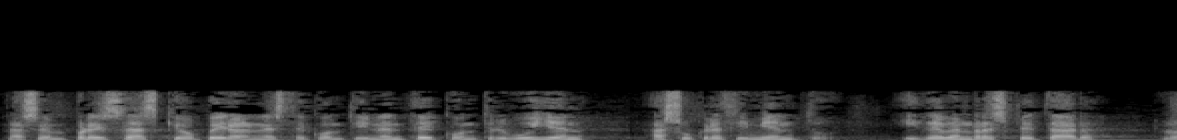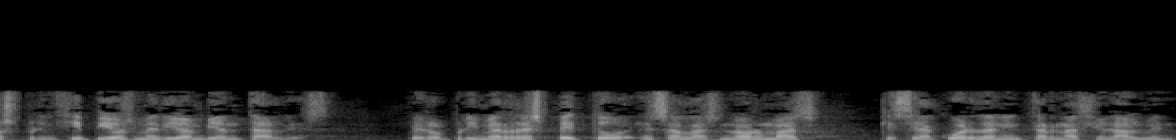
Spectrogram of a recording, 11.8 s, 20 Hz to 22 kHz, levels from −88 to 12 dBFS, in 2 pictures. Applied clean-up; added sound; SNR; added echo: none; none; none; none.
